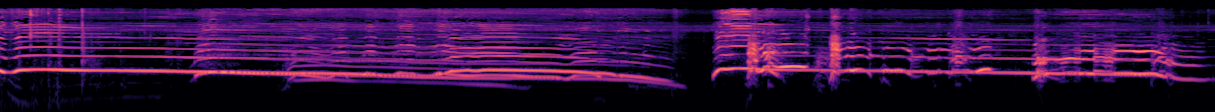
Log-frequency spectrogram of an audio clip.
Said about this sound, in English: Can you give us a howl real quick for the viewers? Leto, will you give us a howl? Yeah. Yes, sir. We got our wolf. That's Leto.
